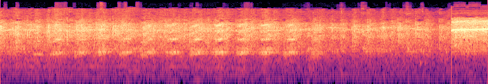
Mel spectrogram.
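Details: Edible-nest swiftlet calls used as a lure for evening roosting: a dense, rapid train of high rasping chirps pulsing several times a second, with a sharp high whistle-like tone at the very end.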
